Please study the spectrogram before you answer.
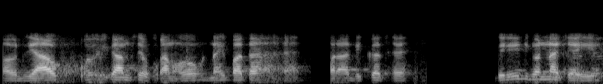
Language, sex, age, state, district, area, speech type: Hindi, male, 30-45, Bihar, Vaishali, urban, conversation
